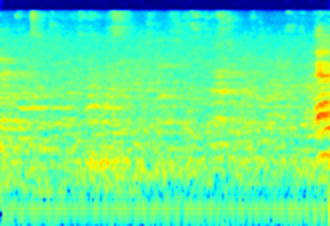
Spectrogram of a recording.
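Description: A woman's voice through a PA system, faint and low between louder phrases.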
